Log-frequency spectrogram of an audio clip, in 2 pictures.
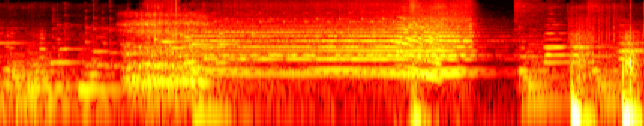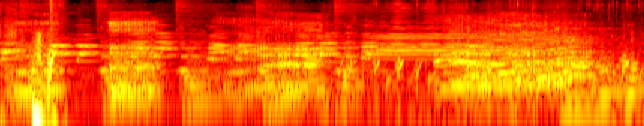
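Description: Cartoon soundtrack: background music with sound effects. Falling whistle-like glides lead into a brief break about three seconds in, followed by a few heavy thumps, with grunting from the giant cactus creature.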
